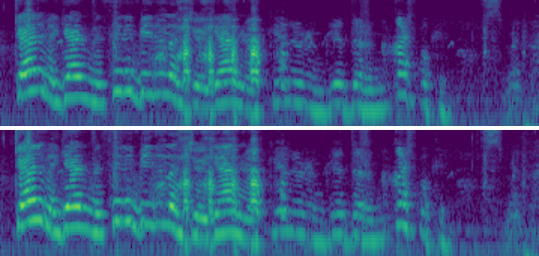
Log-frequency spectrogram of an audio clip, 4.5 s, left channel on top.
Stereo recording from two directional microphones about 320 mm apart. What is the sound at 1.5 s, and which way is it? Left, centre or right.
Speech, centre.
